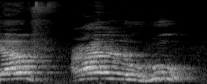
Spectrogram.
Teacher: Wa may yaf'alhu, kata yaf'alhu, ya-nya dibaca tipis fathah satu harokat, kemudian fa-nya dibaca sukun dan tidak boleh dikolkolakan · fa-nya dibaca sukun dan tidak boleh dikolkolakan. Yaf'alhu tidak, tapi yaf'alhu.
